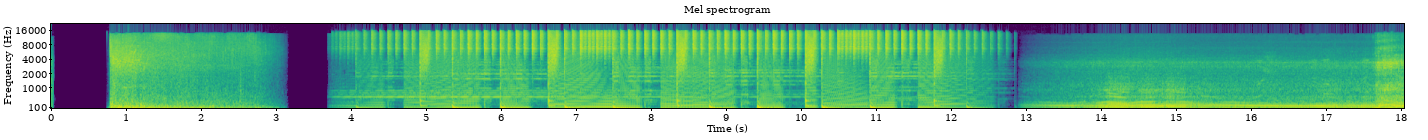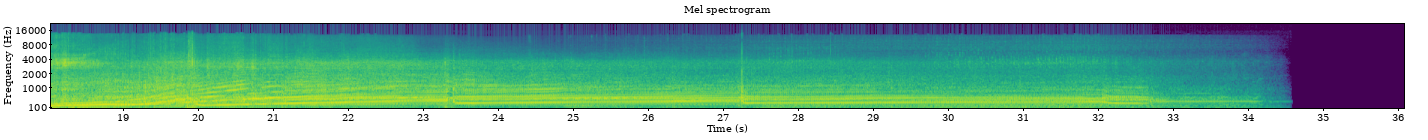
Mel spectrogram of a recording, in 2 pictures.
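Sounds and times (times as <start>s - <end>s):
car engines accelerating hard: 13.0s - 34.4s.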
